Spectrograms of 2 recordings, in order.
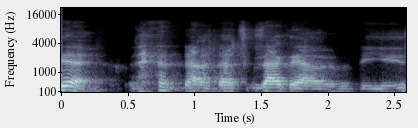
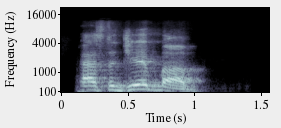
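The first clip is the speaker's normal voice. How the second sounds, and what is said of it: Imitated regional accent, done poorly. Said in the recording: “That's kind of the main accent. I can't really do it right.”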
